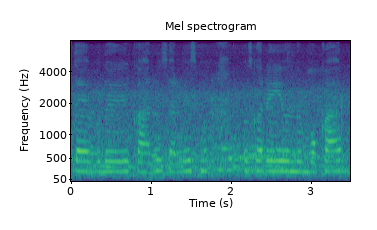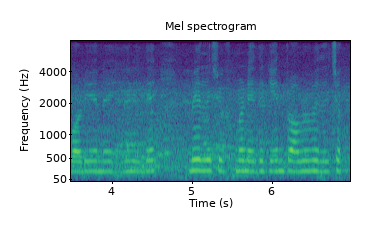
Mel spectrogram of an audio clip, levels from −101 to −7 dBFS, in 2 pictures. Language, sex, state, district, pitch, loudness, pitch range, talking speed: Kannada, female, Karnataka, Shimoga, 220 Hz, -36 LUFS, 215-225 Hz, 145 wpm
